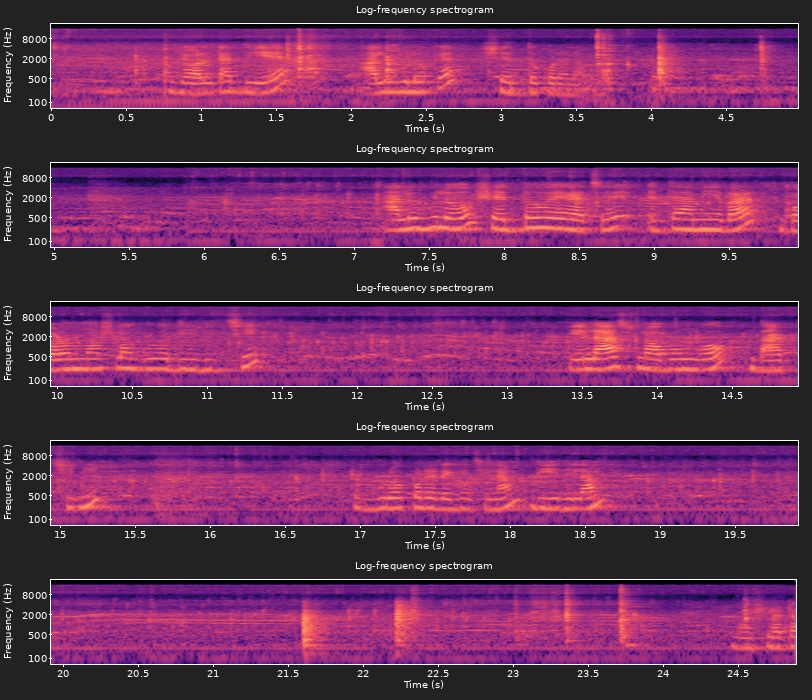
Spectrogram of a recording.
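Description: A metal spatula scrapes and clinks against a cooking pot.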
